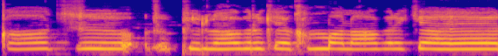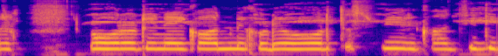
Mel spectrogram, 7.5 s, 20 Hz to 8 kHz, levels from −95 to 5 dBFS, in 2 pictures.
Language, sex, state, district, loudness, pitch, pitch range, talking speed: Rajasthani, male, Rajasthan, Churu, -14 LUFS, 300 Hz, 295-310 Hz, 135 wpm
